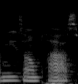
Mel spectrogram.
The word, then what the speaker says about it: mise en place: And you need to have your mise en place, which is like all your top stuff ready to go for your pan. Sorry, how do you pronounce that? Mise en place.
